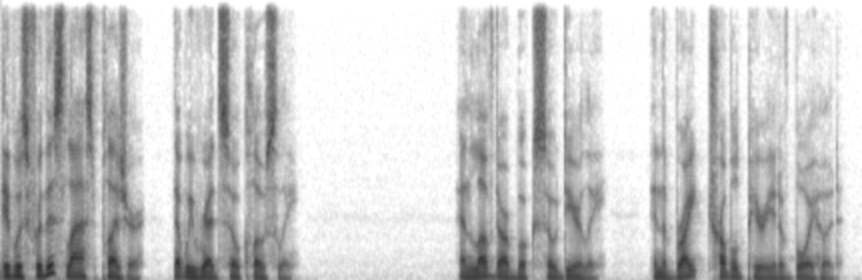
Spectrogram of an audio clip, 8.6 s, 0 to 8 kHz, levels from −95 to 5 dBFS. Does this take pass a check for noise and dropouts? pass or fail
pass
